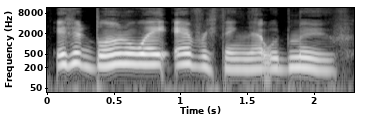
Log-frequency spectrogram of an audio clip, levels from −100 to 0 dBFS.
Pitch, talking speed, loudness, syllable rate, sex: 210 Hz, 210 wpm, -16 LUFS, 5.7 syllables/s, female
